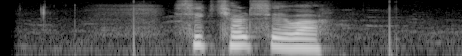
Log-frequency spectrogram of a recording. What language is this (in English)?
Nepali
